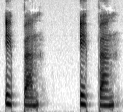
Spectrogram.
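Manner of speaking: "Éppen" with the pp held long; long double p. Shown as a demonstration. Teacher modelling a Hungarian double consonant, held. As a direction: hold the pp in "Éppen" before release. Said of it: "the double version is like this".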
